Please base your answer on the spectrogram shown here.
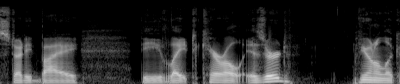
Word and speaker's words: Izard: by the late carol izzard if you want to look up more about him his name is spelled with two r's and two l's c-a-r-r-o-l-l izzard like a lizard but without the l uh he studied emotions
